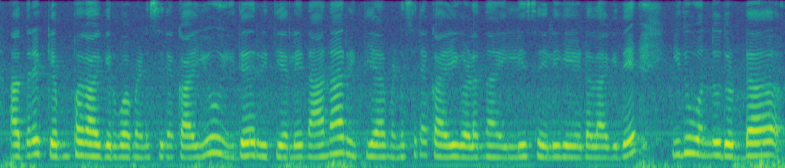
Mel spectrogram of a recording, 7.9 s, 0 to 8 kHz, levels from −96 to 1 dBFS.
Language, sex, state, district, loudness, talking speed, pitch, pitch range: Kannada, female, Karnataka, Dakshina Kannada, -15 LUFS, 120 wpm, 210 Hz, 205-230 Hz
